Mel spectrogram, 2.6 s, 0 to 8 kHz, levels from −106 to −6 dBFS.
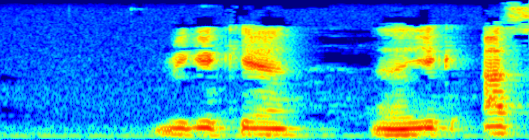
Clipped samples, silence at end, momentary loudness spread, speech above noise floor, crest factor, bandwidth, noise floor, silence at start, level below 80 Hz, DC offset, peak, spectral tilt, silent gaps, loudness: under 0.1%; 0 s; 14 LU; 35 dB; 18 dB; 7.8 kHz; -58 dBFS; 0.8 s; -62 dBFS; under 0.1%; -6 dBFS; -4 dB/octave; none; -22 LUFS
